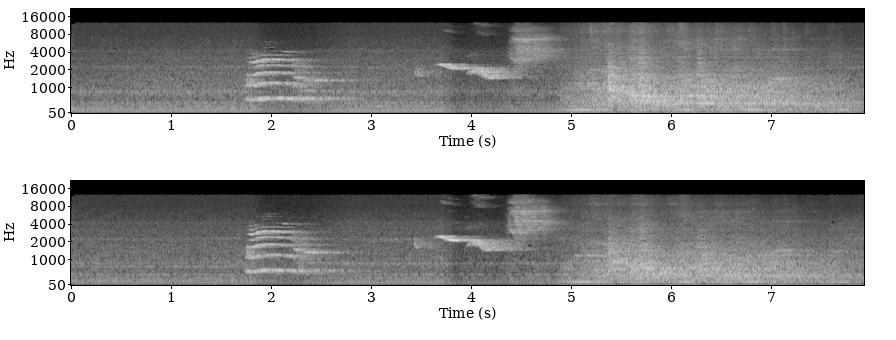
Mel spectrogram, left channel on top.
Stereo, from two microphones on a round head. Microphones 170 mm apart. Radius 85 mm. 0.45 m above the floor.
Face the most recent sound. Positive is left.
turn(degrees=40)  # may be behind; listen again after turning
